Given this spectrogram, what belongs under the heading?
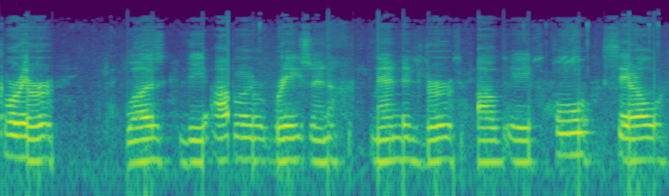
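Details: Adult man with aphasia following a stroke, a former professional attending an aphasia conversation group for support and communication practice; real patient speech showing aphasia.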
